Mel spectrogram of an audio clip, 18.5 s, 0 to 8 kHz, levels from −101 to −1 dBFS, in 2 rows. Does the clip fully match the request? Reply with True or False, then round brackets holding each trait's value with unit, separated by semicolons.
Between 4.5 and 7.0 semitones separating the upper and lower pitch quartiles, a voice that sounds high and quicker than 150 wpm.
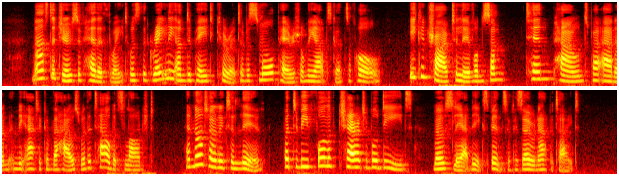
True (5.4 semitones; 195 Hz; 180 wpm)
